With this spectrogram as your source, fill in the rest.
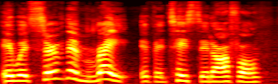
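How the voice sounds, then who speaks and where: A woman's voice: on the high side, animated, unhurried. A woman voicing an eager, mischievous and put-upon little sister in a storybook, plaintive and scheming.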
